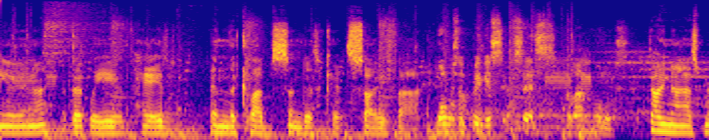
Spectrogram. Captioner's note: laughs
